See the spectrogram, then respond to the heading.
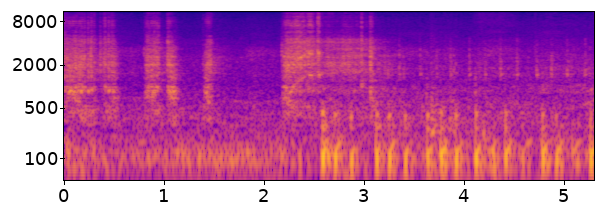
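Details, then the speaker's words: Honda XRM 125 (RS) single-cylinder, just after valve clearance set to 0.05 mm (0.06 mm gauge shouldn't fit), covers and air cleaner refitted: quick even idle putter, valve tick gone; remaining knock attributed to small primary/secondary clutch gear. "Yun oh. Panalo. Nawala na yung lagutok. Alagitik."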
